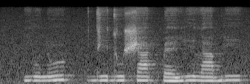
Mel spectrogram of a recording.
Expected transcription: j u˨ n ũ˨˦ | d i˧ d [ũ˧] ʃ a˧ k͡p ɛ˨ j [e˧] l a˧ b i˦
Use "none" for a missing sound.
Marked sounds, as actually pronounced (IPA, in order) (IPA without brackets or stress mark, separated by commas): u˧, i˧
